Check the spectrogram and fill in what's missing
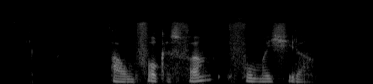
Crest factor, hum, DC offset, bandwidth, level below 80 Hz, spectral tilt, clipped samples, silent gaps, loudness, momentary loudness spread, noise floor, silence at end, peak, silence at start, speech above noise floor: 24 dB; none; under 0.1%; 10 kHz; -80 dBFS; -4.5 dB/octave; under 0.1%; none; -41 LUFS; 11 LU; -86 dBFS; 0.6 s; -20 dBFS; 1.1 s; 44 dB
